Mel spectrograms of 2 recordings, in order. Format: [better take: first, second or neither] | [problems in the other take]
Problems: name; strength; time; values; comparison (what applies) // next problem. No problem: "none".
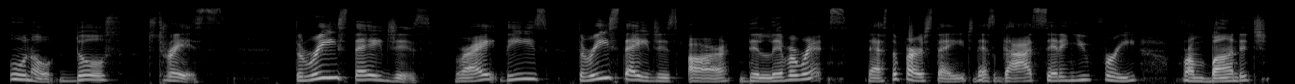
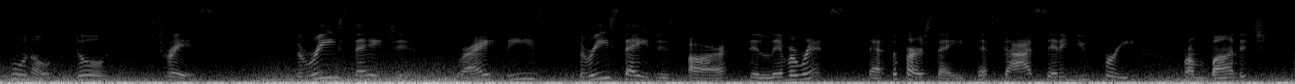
first | low rumble; loud; throughout; 6 dB below the speech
